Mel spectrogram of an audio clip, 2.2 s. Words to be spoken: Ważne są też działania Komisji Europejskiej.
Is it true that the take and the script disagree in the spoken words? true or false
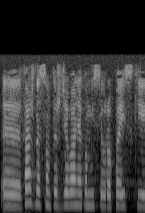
false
